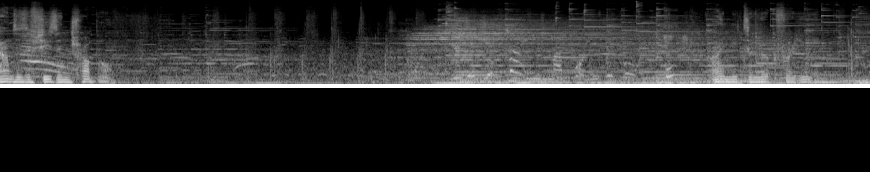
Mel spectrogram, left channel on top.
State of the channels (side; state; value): right; silent; digital silence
